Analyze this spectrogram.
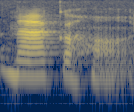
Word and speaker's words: McElhone: And Natascha I don't know how to pronounce her name. I have it. Okay. Her name is Natascha McElhone.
